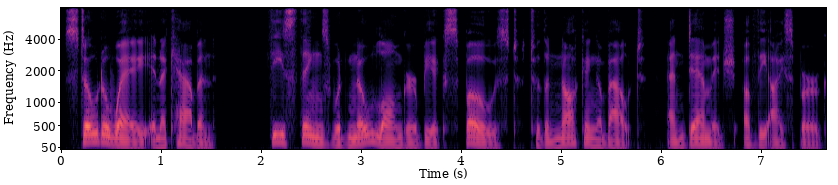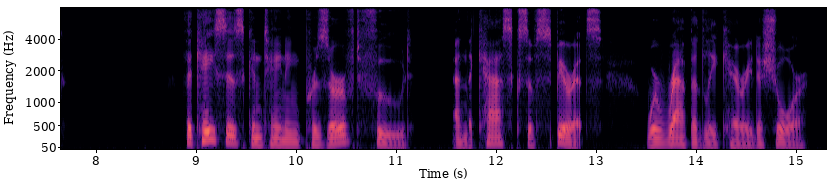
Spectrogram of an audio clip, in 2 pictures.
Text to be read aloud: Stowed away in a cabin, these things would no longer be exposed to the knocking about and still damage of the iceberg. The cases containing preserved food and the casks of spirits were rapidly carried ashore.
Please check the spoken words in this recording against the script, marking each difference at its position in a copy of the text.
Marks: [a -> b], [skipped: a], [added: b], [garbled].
Stowed away in a cabin, these things would no longer be exposed to the knocking about and [skipped: still] damage of the iceberg. The cases containing preserved food and the casks of spirits were rapidly carried ashore.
